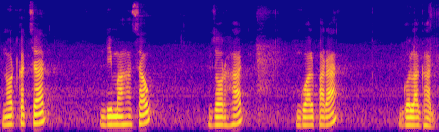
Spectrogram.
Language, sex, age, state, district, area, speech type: Bodo, male, 18-30, Assam, Kokrajhar, rural, spontaneous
